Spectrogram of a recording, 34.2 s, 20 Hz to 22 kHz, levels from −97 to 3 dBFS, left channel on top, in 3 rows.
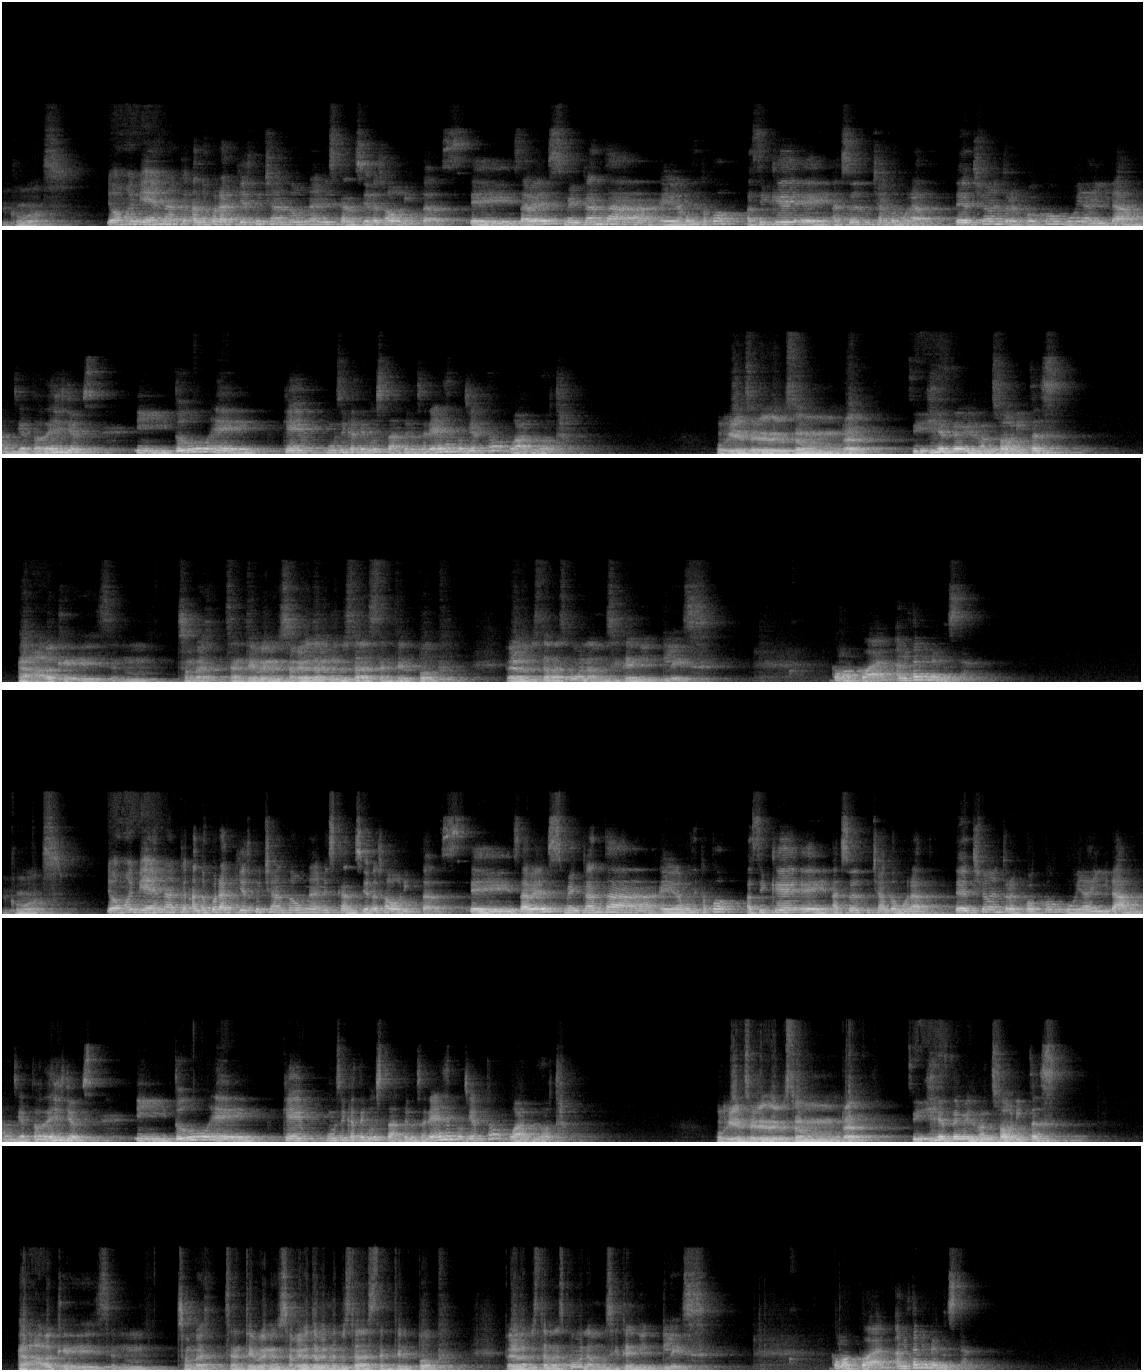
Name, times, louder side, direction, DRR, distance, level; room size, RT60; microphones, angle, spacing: voice 1, 0.1-0.6 18.6-20.0 23.0-24.3 24.6-27.3 27.9-29.8, right 1 dB, 70° right, 3 dB, 1.1 m, -28 dB
voice 2, 1.0-9.3 9.5-12.3 12.7-13.9 14.2-17.0 20.5-21.9 31.1-32.3, right 1 dB, 40° right, 2 dB, 1.0 m, -27 dB
12.5 x 4.2 x 2.6 m, 1.1 s
head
